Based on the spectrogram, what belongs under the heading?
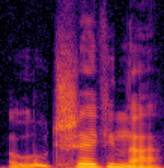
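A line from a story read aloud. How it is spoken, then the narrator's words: Mumbling fat man. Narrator (Russian): промямлил толстяк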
